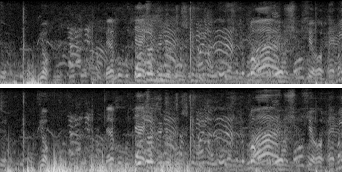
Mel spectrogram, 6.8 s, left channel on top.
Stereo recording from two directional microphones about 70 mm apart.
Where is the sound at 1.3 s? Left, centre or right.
Centre.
